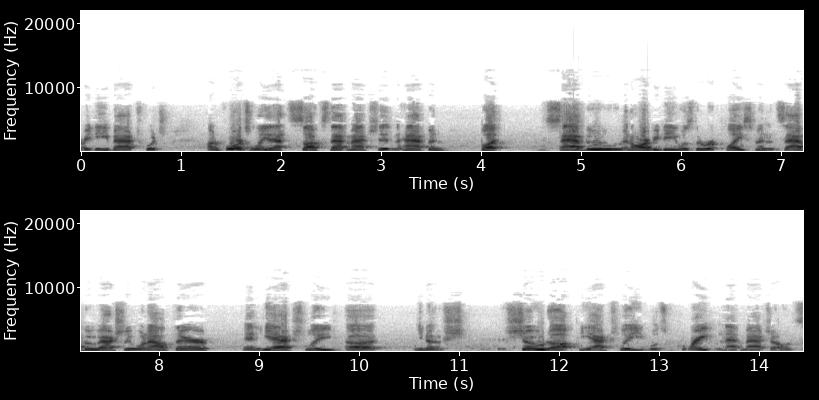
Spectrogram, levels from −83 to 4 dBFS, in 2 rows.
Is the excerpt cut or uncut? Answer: cut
